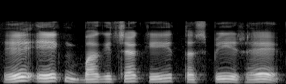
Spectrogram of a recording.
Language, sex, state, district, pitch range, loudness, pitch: Hindi, male, Sikkim, Gangtok, 120-145 Hz, -17 LUFS, 125 Hz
